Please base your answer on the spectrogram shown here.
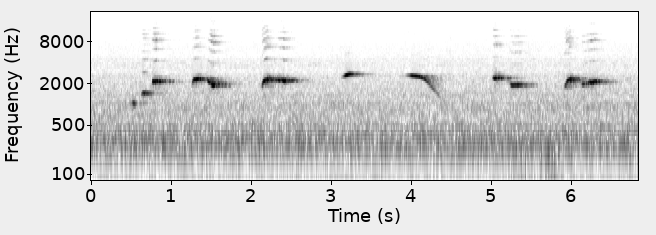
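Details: Captive alexandrine parrot giving funny sounds: a run of about eight clear, slurred whistles, each rising or falling, about one per second. One note near four seconds sweeps steeply downward. A faint steady room background lies beneath.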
